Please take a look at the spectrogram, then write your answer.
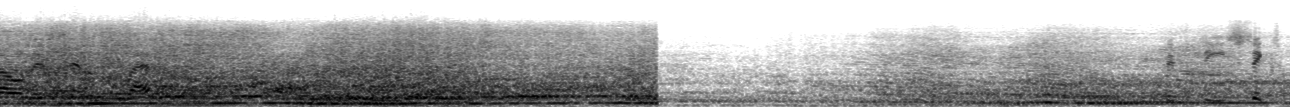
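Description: Racing motorcycles roar past at close range during a six-hour endurance race, a loud sustained engine howl that cuts off abruptly and then gives way to a quieter, rising drone of more bikes approaching.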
